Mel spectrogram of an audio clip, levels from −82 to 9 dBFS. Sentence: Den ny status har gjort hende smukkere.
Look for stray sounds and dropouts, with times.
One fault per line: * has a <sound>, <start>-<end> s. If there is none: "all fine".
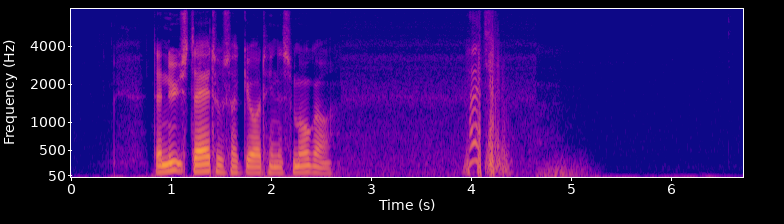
* has a sneeze, 3.9-4.4 s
